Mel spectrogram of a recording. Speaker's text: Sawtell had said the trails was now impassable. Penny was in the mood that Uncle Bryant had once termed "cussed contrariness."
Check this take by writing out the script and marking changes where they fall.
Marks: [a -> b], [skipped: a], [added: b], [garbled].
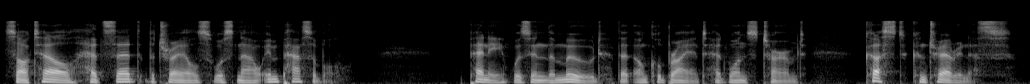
Sawtell had said the trails was now impassable. Penny was in the mood that Uncle Bryant had once termed "cussed contrariness."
